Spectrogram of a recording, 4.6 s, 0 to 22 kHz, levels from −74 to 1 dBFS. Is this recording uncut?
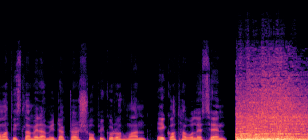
no; 1 cut; at 3.4 s

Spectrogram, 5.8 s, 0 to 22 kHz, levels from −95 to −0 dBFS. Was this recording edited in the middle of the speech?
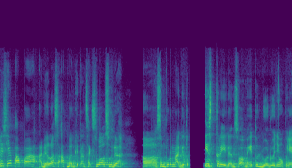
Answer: yes; 1 cut; at 3.8 s

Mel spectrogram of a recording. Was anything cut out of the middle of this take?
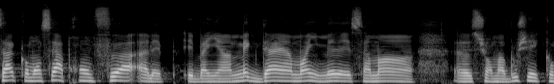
yes; 1 cut; at 1.7 s

